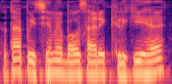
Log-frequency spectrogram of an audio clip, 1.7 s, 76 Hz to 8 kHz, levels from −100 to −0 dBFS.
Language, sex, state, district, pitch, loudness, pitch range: Hindi, male, Jharkhand, Garhwa, 135 Hz, -15 LUFS, 130-145 Hz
